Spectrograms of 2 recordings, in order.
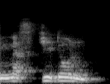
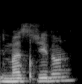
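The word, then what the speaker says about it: مسجدٌ: Okay, so masjid, how do we pronounce the end of masjid? We say masjidun. So alternate, ikhwan, word by word. Okay, go ahead. Who's first? Omar, go ahead. Okay. Masjid, masjidun.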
